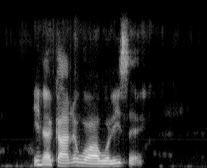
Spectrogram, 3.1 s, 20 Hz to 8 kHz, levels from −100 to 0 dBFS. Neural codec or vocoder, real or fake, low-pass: codec, 16 kHz, 4 kbps, X-Codec, HuBERT features, trained on LibriSpeech; fake; 7.2 kHz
